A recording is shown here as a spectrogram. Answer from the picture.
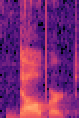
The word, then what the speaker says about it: Daubert: And the main point I want to make is it's pronounced Daubert, not right. – Daubert.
